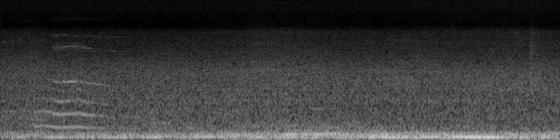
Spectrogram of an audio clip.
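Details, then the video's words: A ginger cat confronting a tom cat gives a short, quavering howl that bends downward, then falls quiet under a constant low rumble of background noise. "Ginger cat undo scare tom cat"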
